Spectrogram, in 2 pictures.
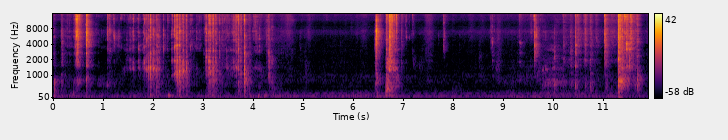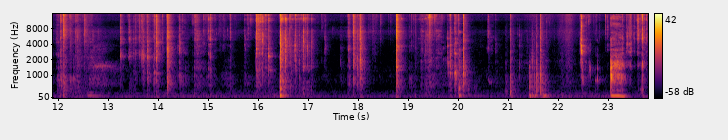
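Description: Someone chews and crunches ice cubes up close, sharp irregular crunches separated by quiet pauses, with a few clicks between bites.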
